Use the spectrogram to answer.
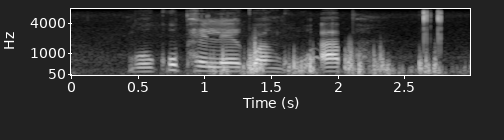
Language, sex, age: Xhosa, female, 31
